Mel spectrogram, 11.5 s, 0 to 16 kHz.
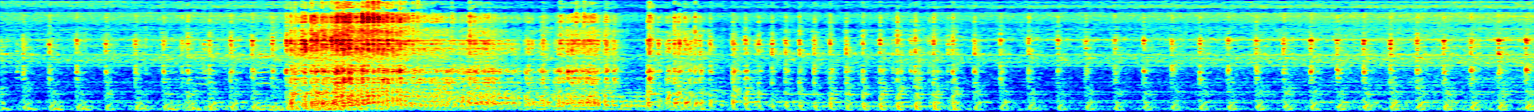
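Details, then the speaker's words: Newly picked-up 4-cylinder race car: an uneven, lumpy idle with irregular pops about two and a half per second and a brief rev surge; it sounds like a tractor, skipping and backfiring. Engine misfire and backfiring. "Sounds like a tractor. Something's wrong with it, man. What? Something's wrong with it. It's not supposed to sound like that. It's skipping, backfiring."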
